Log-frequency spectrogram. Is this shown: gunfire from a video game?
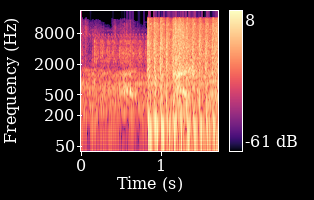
yes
